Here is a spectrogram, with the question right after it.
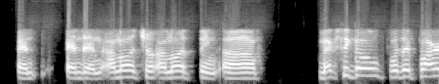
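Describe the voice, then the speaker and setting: In a Spanish accent, a man talks with intonation that stays fairly even. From Cuba. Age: 20s. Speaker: caller. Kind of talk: phone-in call. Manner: halting.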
